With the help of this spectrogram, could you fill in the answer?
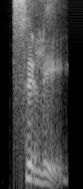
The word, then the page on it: silly: Indian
